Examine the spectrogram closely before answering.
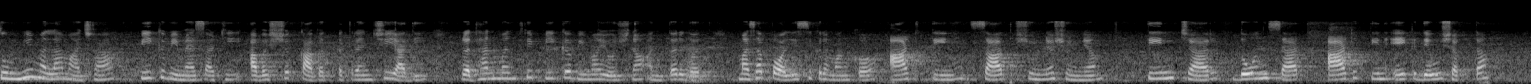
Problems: constant background noise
